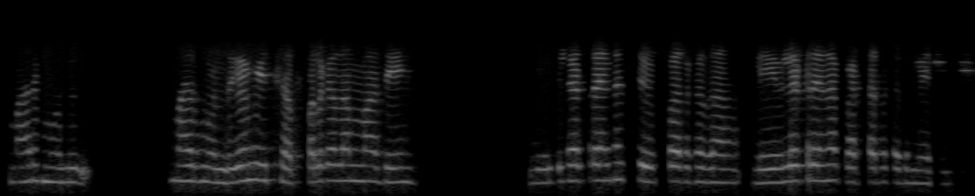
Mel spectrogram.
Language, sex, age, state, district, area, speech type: Telugu, female, 18-30, Andhra Pradesh, Vizianagaram, rural, conversation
